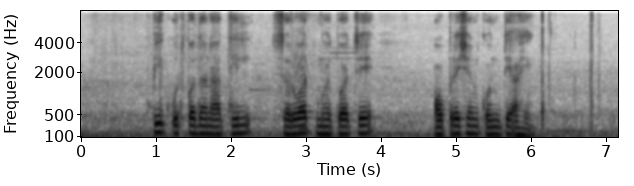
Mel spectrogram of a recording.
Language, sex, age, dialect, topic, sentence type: Marathi, male, 18-24, Standard Marathi, agriculture, question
